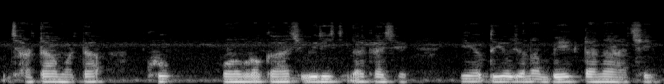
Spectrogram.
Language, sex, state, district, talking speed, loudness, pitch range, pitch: Bengali, male, West Bengal, Jhargram, 125 wpm, -17 LUFS, 120-125 Hz, 120 Hz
